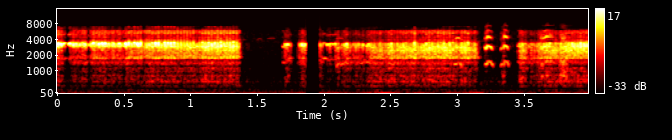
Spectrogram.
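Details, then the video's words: Barn owls inside a nest box at Riet Vell, Ebro Delta, during a nighttime visit by the male before the first chick hatches. Shrill, sustained, hissing screeching, interrupted by a pause and then a few quick, clipped notes. "AMOR LECHUZO - Lechuza común"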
